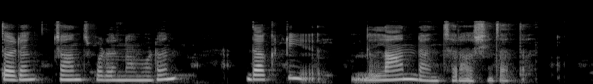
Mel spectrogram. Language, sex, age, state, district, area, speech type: Goan Konkani, female, 30-45, Goa, Murmgao, rural, spontaneous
